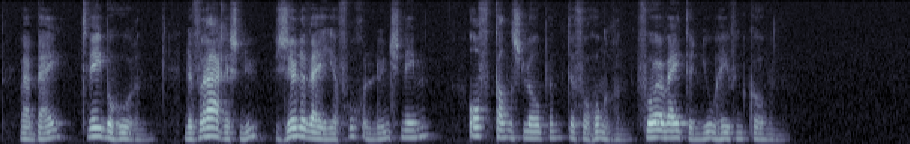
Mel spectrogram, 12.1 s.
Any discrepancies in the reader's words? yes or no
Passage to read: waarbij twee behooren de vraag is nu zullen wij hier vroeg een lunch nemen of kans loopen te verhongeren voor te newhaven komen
yes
